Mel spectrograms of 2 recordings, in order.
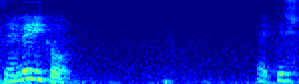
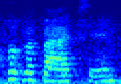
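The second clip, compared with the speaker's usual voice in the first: ordinary talk, nothing marked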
